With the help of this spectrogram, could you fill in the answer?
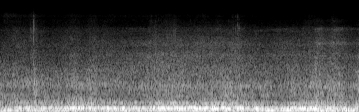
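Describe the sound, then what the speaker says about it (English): A tram rolls past on city tracks with a continuous low rumble and steady mechanical drone that stays loud and even throughout. "Oh, it's a tram."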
